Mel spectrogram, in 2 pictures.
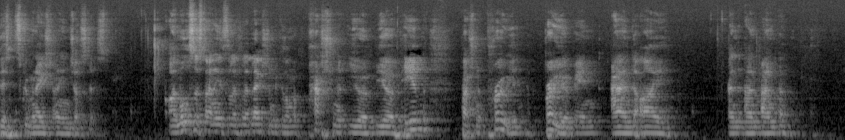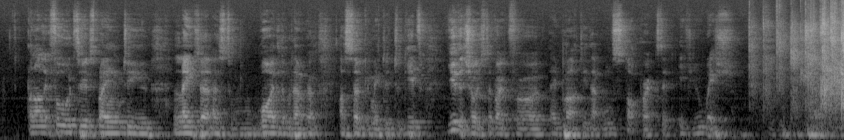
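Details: Stuttering (stammer) in an adult male political candidate who describes himself as openly disabled, speaking at an election hustings; stuttering (stammer).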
